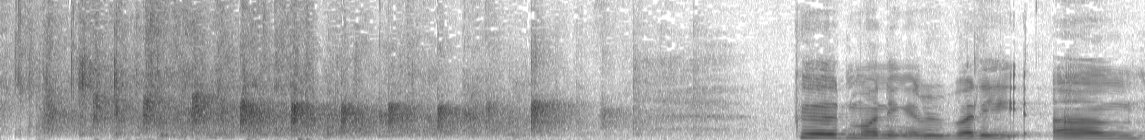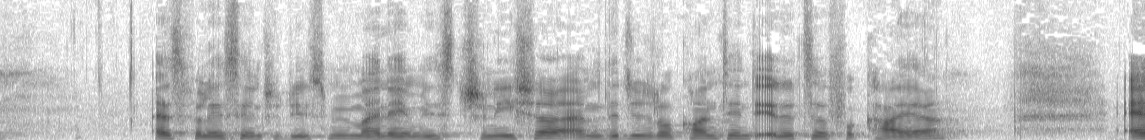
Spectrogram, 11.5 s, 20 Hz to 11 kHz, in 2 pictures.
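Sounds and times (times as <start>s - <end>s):
crowd applauding: 0.0s - 3.6s
speech: 4.0s - 5.9s, 6.5s - 11.4s.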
